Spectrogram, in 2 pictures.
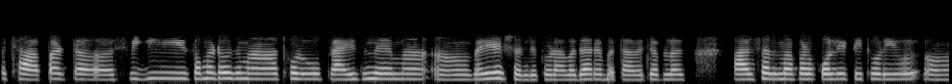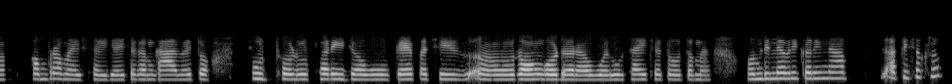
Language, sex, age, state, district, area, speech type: Gujarati, female, 30-45, Gujarat, Junagadh, urban, conversation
